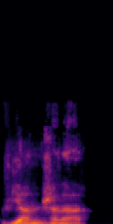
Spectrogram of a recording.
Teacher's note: So in Sanskrit even though it's v and anjama we can't write it that way it's a soundbased language so we have to change the way we write it to reflect the way it sounds to the Sanskrit ear. So the i in front of another vowel turns into a y and we say vanjana.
